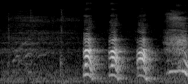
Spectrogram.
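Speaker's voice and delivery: high burst of laughter; laughing. Real, not acted. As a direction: break into a loud laugh. Laughs at own advice.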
